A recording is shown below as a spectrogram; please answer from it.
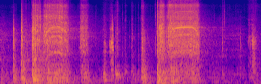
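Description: Bolts come out of a Mack truck grille under a power tool, which whirs in short and longer bursts with brief gaps and a closing rattle.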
